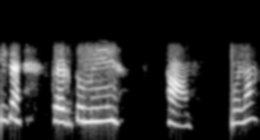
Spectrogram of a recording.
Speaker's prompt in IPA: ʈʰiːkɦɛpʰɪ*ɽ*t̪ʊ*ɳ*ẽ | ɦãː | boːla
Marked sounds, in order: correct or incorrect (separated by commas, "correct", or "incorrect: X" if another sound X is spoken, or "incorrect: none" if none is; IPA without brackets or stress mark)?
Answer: incorrect: ɾ, incorrect: m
